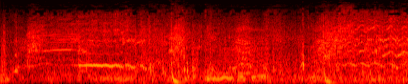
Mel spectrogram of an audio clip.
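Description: Horses' hooves pound on dry dirt.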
